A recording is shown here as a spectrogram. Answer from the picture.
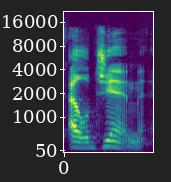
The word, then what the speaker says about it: Elgin: But two, because there is a town of the same name near me that is pronounced Elgin, and so I would not have pronounced it correctly.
